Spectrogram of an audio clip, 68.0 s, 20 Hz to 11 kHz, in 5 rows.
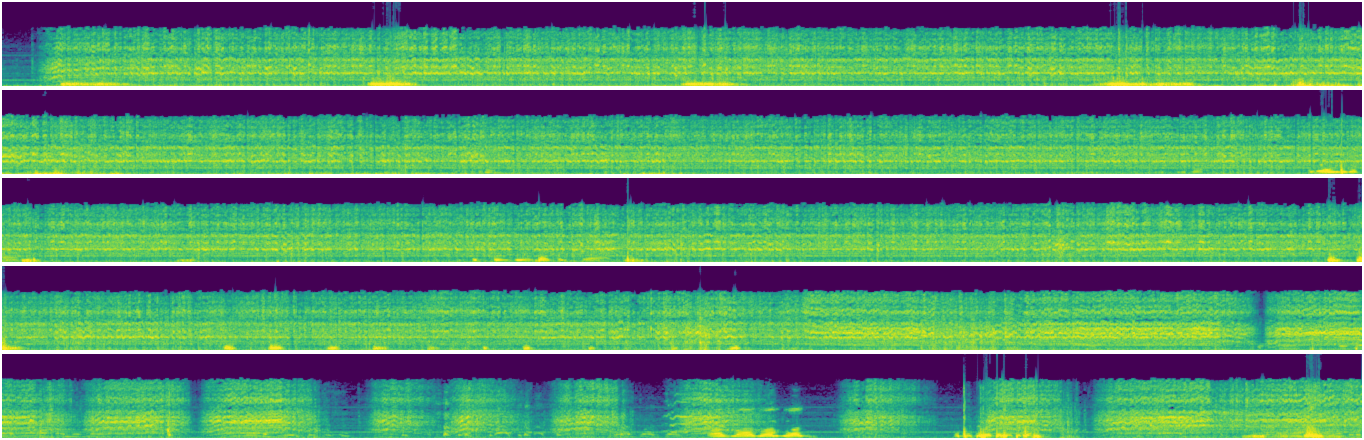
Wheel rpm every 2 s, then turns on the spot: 120, 230, 230, 240, 230, 230, 230, 230, 230, 230, 240, 230, 230, 230, 230, 230, 240, 230, 230, 230, 230, 230, 230, 230, 220, 210, 170, 140, 90, 40, 50, 30, 100, 210.
54-56 62-64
